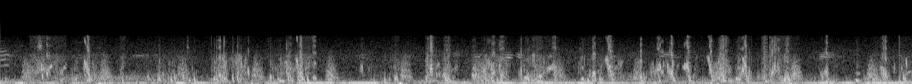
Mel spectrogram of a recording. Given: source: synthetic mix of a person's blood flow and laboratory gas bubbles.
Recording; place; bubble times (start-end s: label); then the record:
Doppler ultrasound of blood flow; subclavian vein
0.29-0.67 s: bubbles
0.69-1.08 s: bubbles
1.19-1.26 s: bubbles
1.43-1.98 s: bubbles
2.11-2.52 s: bubbles
2.69-3.19 s: bubbles
3.59-4.08 s: bubbles
4.25-4.59 s: bubbles
4.70-5.11 s: bubbles
5.17-5.60 s: bubbles
5.77-6.23 s: bubbles
6.37-6.98 s: bubbles
7.06-7.51 s: bubbles
7.55-8.00 s: bubbles
8.19-8.33 s: bubbles
8.54-9.13 s: bubbles
From the record:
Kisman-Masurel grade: 242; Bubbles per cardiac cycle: several, 3 to 8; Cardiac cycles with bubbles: 100%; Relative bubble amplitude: moderate (0.250 to 0.450); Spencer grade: 3 (all of the cardiac periods contain showers or single bubble signals, but not dominating or overriding the cardiac motion signals); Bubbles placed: anywhere in the cardiac cycle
